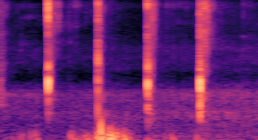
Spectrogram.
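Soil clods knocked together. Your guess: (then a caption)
Hard. Two hard clods of clay-rich soil dug from deep in the ground are knocked together four times, giving sharp, bright, stone-like clicks instead of a soft crumble, with a low handling rumble between the second and third clicks. The hardness shows very high clay content, with the soil dried hard after standing continuously in water, making it a poor texture for growing bananas.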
